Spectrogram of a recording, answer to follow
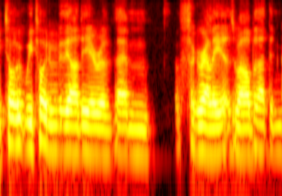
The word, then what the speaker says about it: Farrell-Elliott: It's Farrell-Elliott. It's the we combined the surnames when we got married, so we just double barreled it together. We toyed with the idea of Farrell-Elliott as well, but that didn't go over well.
